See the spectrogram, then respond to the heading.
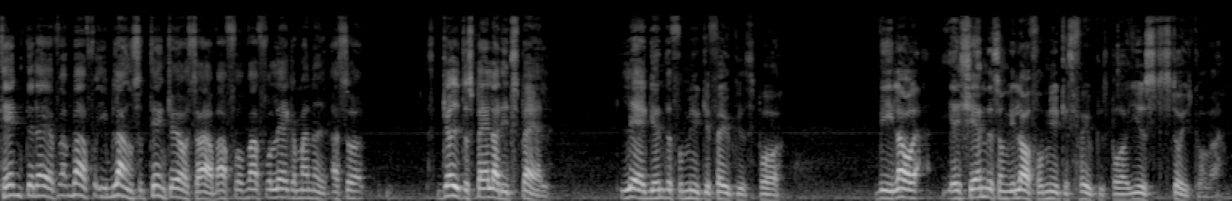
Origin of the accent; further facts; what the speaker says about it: Helsingborg, Skåne, Sweden; Jag var uppväxt på Höga Borg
